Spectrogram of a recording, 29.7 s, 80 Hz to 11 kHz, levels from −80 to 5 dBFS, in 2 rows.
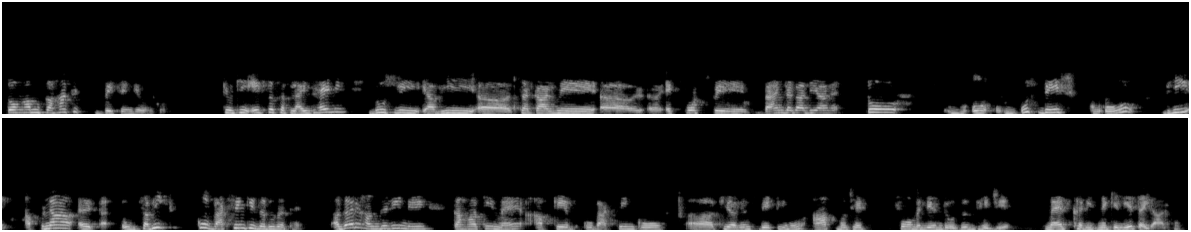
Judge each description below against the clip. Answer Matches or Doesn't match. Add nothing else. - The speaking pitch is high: Matches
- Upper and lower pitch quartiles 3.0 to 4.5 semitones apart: Doesn't match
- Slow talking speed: Doesn't match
